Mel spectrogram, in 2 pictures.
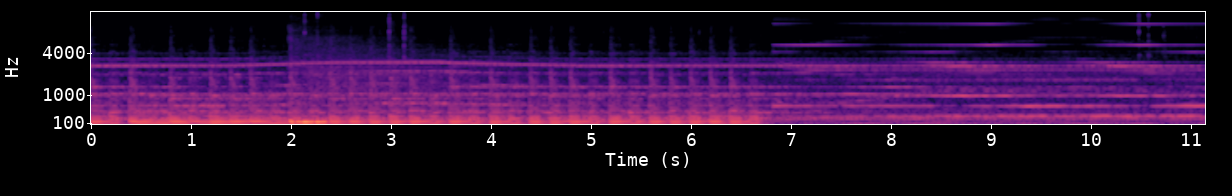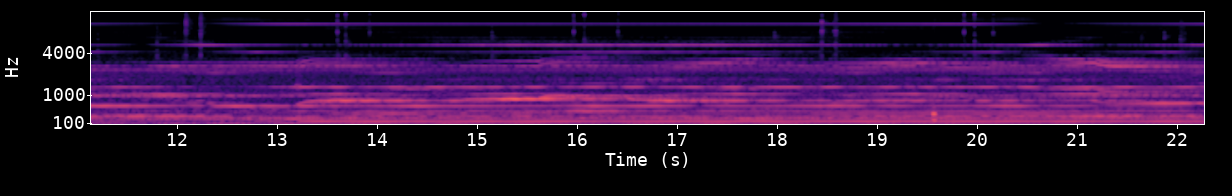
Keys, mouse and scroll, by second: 2.2 click, 3.0 s, 4.8-6.0 scroll up 6, 6.2-6.6 scroll down 2, 7.0 scroll down 1, 8.0-8.6 scroll up 2, 10.6 click, 12.2 g, 13.6 click, 13.9-15.2 middle drag, 16.0 click, 16.4-18.0 middle drag, 18.5 g, 20.0 click, 20.2-22.0 middle drag.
